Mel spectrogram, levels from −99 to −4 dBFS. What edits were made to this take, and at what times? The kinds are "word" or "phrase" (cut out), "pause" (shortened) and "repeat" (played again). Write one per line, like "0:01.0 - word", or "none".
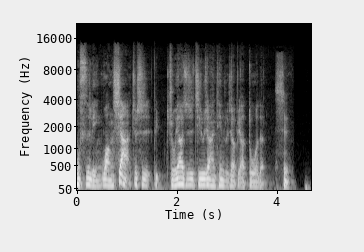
0:01.5 - pause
